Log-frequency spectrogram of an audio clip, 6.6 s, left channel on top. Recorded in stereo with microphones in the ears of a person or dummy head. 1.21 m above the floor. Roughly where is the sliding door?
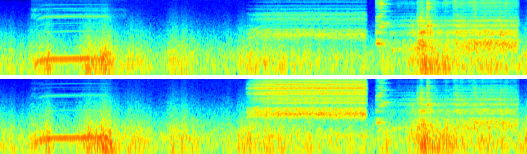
Left.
